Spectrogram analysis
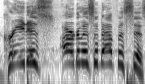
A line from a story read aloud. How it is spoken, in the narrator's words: they're screaming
